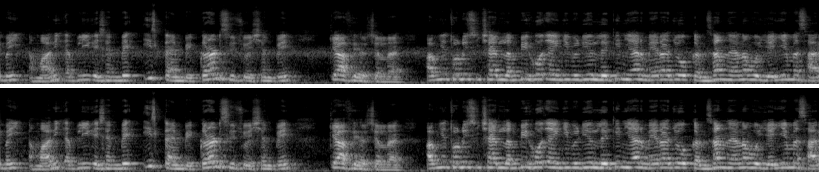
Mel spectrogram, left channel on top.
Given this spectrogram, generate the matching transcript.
भाई हमारी एप्लीकेशन पे इस टाइम पे, करंट सिचुएशन पे क्या फेयर चल रहा है। अब ये थोड़ी सी शायद लंबी हो जाएगी वीडियो, लेकिन यार मेरा जो कंसर्न है ना वो यही है, मैं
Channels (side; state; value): both; normal; correlation 0.45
